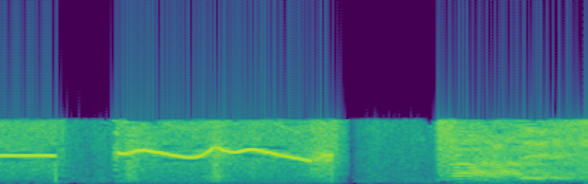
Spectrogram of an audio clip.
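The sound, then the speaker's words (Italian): A person whistles over a CB radio channel, with a brief steady note and then a longer wavering tone that glides downward. The sound is thin and band-limited, and a voice speaks afterward. “È solo il fischio.”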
